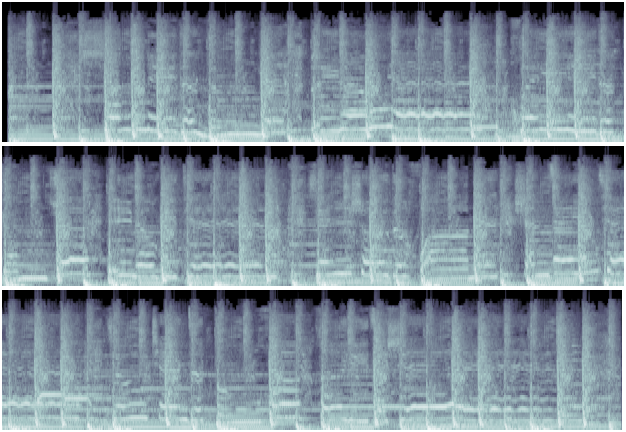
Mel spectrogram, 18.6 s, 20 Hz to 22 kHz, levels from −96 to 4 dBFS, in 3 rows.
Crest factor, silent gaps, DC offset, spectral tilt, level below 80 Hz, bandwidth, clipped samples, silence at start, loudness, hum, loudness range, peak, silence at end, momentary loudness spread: 8 dB; none; under 0.1%; -5 dB/octave; -18 dBFS; 16.5 kHz; 0.4%; 0.05 s; -10 LUFS; none; 1 LU; 0 dBFS; 0 s; 3 LU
